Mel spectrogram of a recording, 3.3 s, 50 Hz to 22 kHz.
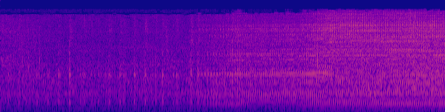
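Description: A red Yamaha 125Z motorcycle with a standard tune-up runs close by, its engine pulsing in a quick idle rhythm before the revs climb into a steady, rising drone.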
